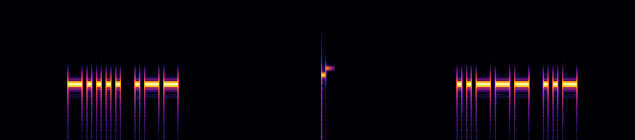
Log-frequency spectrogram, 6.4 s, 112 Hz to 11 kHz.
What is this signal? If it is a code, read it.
Morse code, heard as a keyed tone, about 25 wpm, 700 Hz. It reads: 6W 2U
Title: Single-Letter Single-Number 25wpm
